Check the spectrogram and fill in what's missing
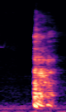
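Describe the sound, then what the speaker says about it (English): A single sharp cough close to the microphone, sudden and loud after a quiet moment, then fading out. "I'm coughing."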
